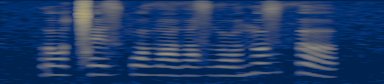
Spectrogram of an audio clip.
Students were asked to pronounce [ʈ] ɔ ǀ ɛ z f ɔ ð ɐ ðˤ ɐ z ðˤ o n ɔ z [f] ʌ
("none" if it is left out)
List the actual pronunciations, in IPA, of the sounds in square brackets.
ɾ, θ

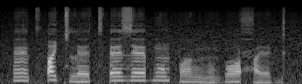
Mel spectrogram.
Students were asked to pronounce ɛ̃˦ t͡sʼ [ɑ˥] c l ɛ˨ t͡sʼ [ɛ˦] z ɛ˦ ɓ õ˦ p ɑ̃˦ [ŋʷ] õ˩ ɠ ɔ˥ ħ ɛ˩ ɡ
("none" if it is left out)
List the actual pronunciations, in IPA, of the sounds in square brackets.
ɑ˥, ɛ˦, ŋ

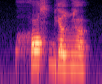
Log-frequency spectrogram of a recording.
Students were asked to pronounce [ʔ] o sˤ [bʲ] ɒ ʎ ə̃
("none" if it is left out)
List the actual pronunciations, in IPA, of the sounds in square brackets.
h, bʲ

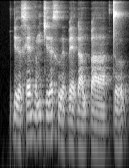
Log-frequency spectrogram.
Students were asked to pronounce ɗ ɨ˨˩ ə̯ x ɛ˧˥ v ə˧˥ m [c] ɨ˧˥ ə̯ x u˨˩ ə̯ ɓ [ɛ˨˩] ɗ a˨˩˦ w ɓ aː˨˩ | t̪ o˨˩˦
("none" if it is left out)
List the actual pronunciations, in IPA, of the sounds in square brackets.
c, ɛ˨˩

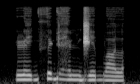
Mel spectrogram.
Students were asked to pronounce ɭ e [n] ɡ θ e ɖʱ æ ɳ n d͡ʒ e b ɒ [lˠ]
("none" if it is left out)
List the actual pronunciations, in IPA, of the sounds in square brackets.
none, l

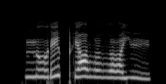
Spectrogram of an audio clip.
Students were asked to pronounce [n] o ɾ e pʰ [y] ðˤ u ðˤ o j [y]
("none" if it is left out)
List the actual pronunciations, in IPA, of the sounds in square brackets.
n, e, y

